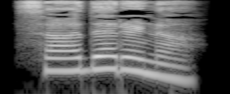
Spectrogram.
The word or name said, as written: ಸ್ತ್ರೈಣ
